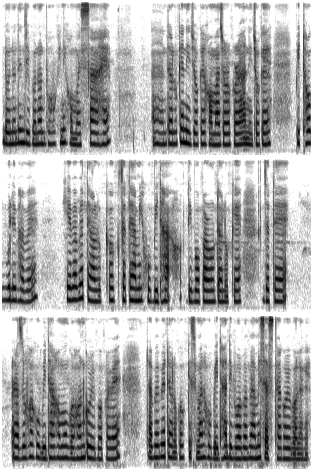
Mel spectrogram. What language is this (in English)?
Assamese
